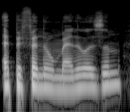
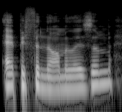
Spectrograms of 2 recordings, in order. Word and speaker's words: epiphenomenalism: I think it's pronounced epiphenomenalism.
